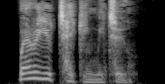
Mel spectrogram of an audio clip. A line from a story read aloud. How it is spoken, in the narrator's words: answered, coldly and abruptly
